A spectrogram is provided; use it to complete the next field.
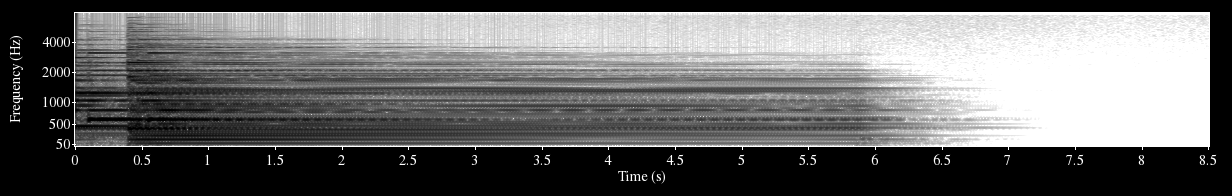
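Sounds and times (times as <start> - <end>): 
piano: 0.0 - 6.2.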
